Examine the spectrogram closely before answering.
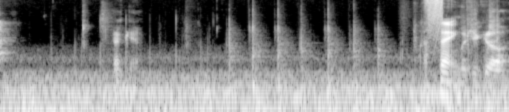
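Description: Soft footsteps patter quickly in a video game.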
